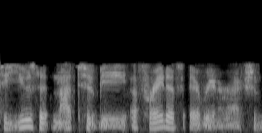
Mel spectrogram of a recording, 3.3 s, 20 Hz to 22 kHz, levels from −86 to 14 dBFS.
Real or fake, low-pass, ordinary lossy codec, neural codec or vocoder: fake; 3.6 kHz; MP3, 24 kbps; vocoder, 22.05 kHz, 80 mel bands, HiFi-GAN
